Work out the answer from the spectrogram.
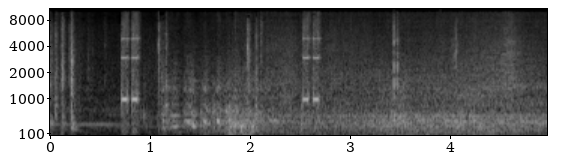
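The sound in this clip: A car engine starts and settles into a steady running rumble as the driver sets off from Pontefract, West Yorkshire, one October morning in 2008. A couple of short electronic beeps and clicks come just before.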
